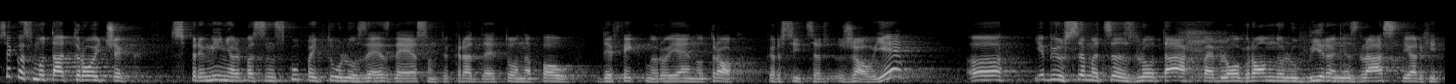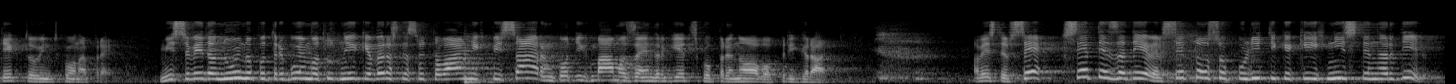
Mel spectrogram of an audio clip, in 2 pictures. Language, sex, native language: Slovenian, male, Slovenian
